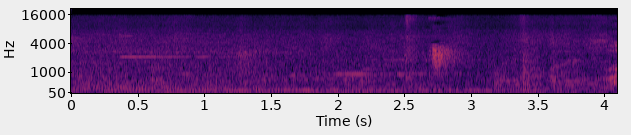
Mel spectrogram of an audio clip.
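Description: Pool balls click together as a shot is struck.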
